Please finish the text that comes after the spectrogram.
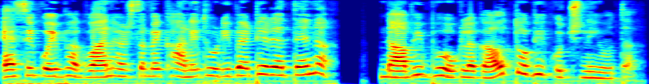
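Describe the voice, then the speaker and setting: A woman's voice: mid-range voice, fairly quick, natural voice. A woman acting a scolding, stubborn wife. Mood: complaining. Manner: sharp complaining. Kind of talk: Hindi moral story acting.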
